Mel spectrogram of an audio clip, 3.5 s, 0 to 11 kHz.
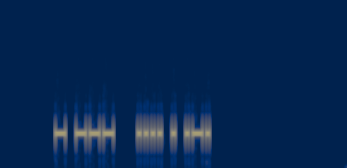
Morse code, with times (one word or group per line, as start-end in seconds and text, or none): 0.6-1.1 TO
1.4-2.1 HER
